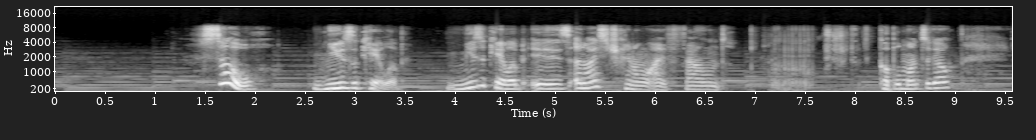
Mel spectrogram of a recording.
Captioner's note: mouth thinking sounds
